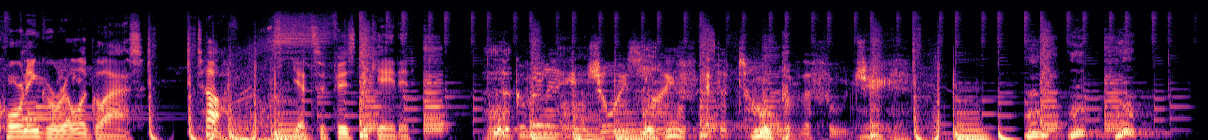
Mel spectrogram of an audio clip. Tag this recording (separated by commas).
Music, Speech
